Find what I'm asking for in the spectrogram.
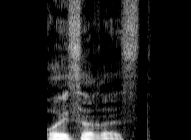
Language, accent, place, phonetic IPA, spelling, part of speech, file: German, Germany, Berlin, [ˈɔɪ̯səʁəst], äußerest, verb, De-äußerest.ogg
- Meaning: second-person singular subjunctive I of äußern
